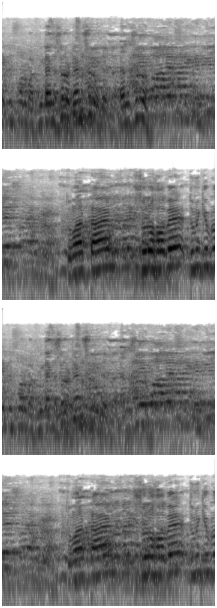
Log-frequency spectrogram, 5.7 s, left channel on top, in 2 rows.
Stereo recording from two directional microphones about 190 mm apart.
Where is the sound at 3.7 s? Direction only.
10° right (ahead or behind).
